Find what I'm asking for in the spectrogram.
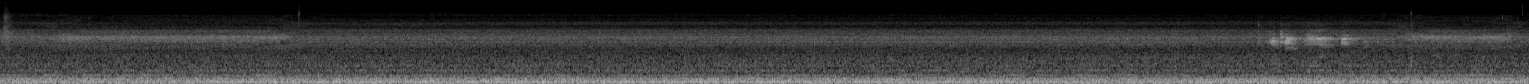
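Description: Steady airliner engine drone and broadband wind rush in Microsoft Flight Simulator X while slowing on an ILS approach, a constant loud hum with no talking.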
